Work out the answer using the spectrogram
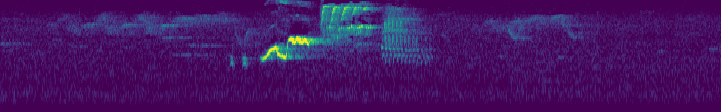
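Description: Bird calls: a short rising whistle and a brief run of chirps about three seconds in, over a faint steady hiss.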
